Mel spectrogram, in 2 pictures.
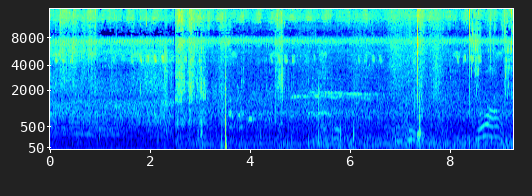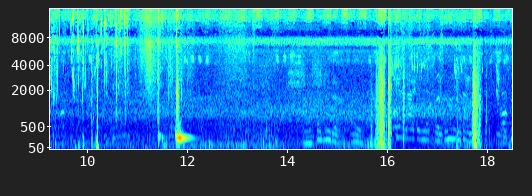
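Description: Hands press and crumble damp soil.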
